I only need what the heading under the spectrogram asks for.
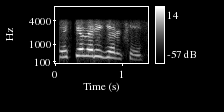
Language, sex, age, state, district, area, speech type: Maithili, female, 45-60, Bihar, Sitamarhi, rural, conversation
